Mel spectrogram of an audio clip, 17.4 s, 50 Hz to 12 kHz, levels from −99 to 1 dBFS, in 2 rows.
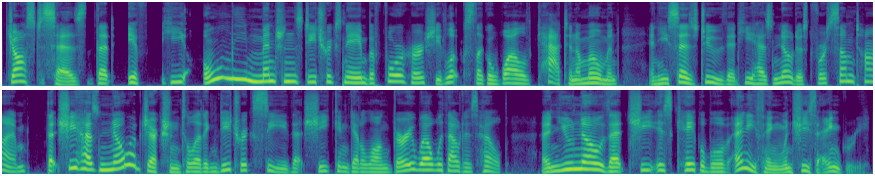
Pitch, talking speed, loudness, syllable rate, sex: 195 Hz, 215 wpm, -20 LUFS, 5.2 syllables/s, female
